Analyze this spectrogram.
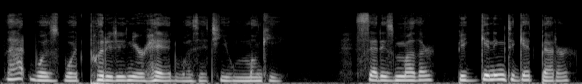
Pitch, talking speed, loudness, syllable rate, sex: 185 Hz, 195 wpm, -18 LUFS, 5.0 syllables/s, female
